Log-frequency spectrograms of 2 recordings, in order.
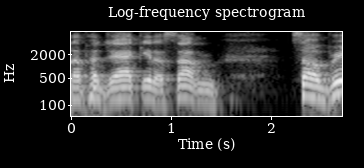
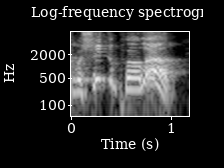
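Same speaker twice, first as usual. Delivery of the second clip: high, louder challenging; heated retort; 8 semitones higher, 4 dB louder than usual. Retold or imitated. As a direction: dare her, raised voice. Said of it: "She said".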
